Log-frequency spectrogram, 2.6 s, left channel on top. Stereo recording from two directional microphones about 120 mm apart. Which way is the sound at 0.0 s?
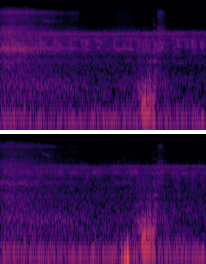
25° right (ahead or behind).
